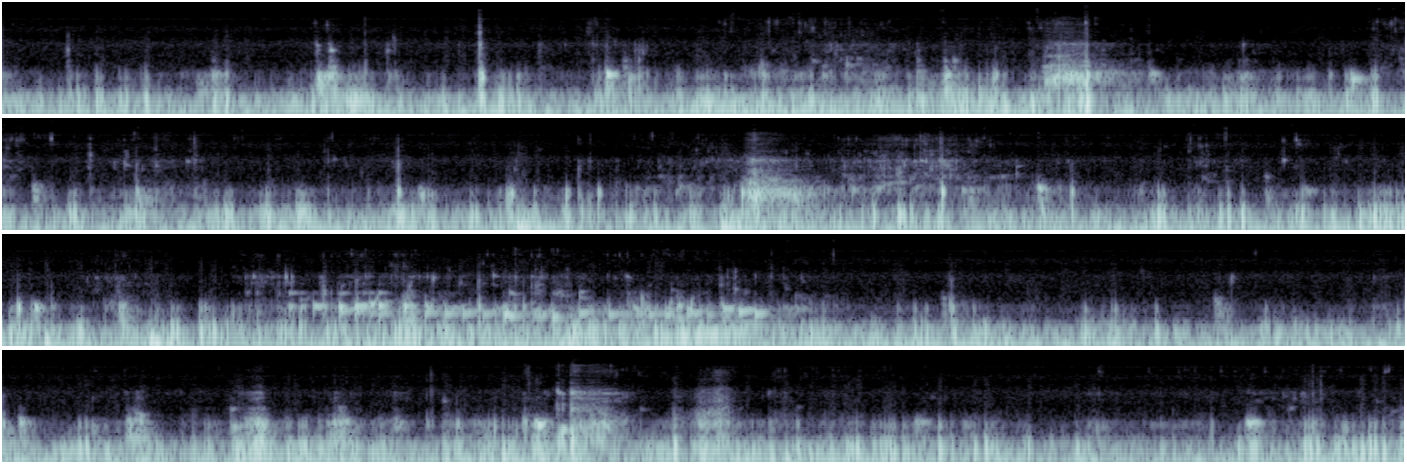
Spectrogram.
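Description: Underwater sound picked up by a camera in its housing: a steady low rumble with small clicks, and louder gurgling bursts every five or six seconds.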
